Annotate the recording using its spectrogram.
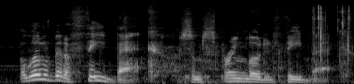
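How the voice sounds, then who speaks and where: A man mumbling in a Southern US accent with lively intonation at a very slow pace, over noticeable background noise. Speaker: hobbyist lock picker. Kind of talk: casual tutorial talk to camera.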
